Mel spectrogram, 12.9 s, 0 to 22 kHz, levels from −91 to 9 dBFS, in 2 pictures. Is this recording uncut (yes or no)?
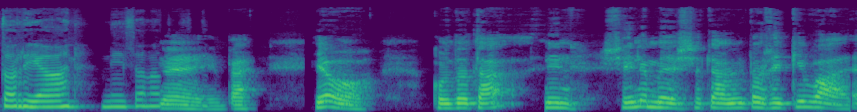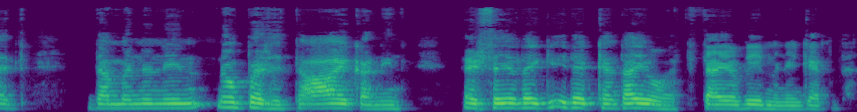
no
